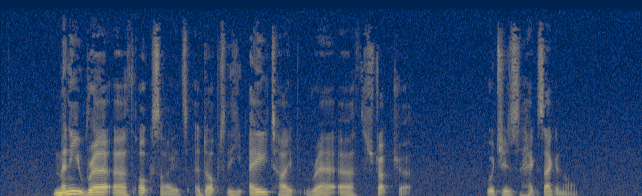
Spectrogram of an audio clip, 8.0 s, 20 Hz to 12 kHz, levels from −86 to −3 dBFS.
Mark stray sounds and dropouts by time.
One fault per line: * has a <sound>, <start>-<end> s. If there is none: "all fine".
all fine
